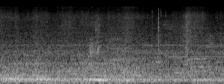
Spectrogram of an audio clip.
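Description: Grape-crush machinery, the hopper's conveyor feeding grapes into a bladder press, running with a steady hum.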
